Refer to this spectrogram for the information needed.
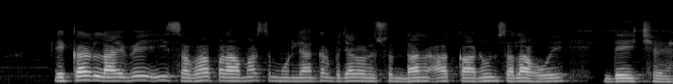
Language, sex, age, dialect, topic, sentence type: Maithili, male, 18-24, Eastern / Thethi, banking, statement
